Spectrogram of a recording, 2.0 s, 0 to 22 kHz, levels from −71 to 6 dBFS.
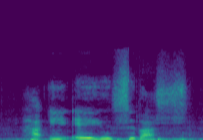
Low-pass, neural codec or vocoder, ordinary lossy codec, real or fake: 14.4 kHz; codec, 44.1 kHz, 2.6 kbps, SNAC; AAC, 48 kbps; fake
